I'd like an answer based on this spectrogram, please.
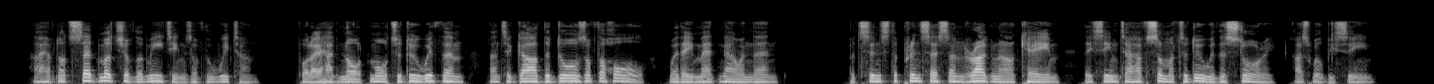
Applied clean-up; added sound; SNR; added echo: none; none; none; none.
